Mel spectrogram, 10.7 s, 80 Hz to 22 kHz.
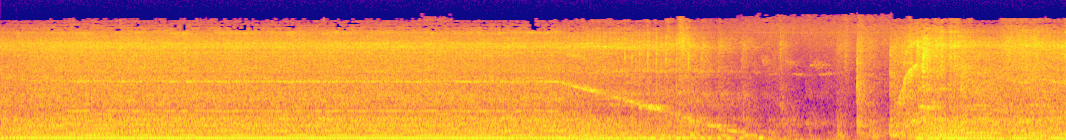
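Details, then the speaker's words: Honda EU2000i generator that had started surging at idle; after startup it drops to low idle and runs rough, popping, sputtering and coughing. "once it goes on the low idle it doesn't either well it kind of pops and sputters and coughs and hacks and wheezes"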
